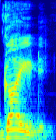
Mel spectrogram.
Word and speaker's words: guide: Guide, G-U-I-D-E, guide, U is silent.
